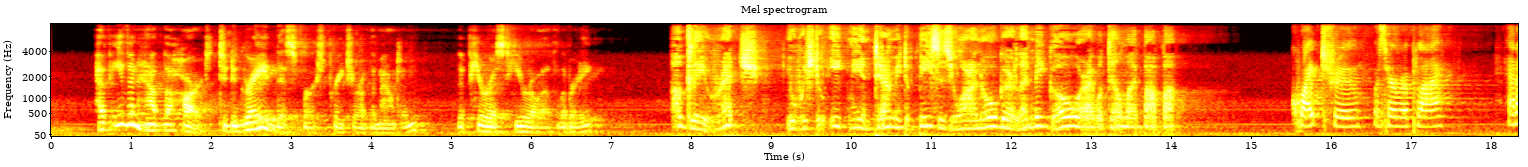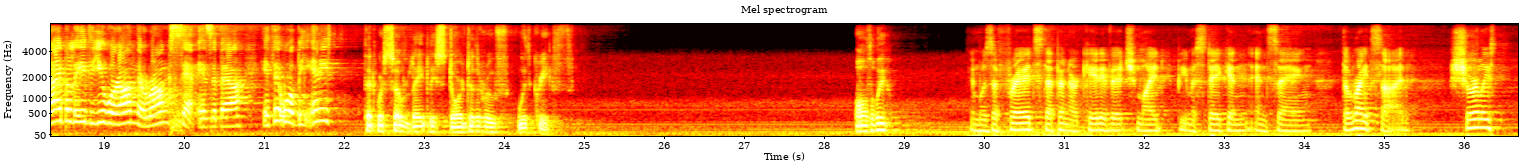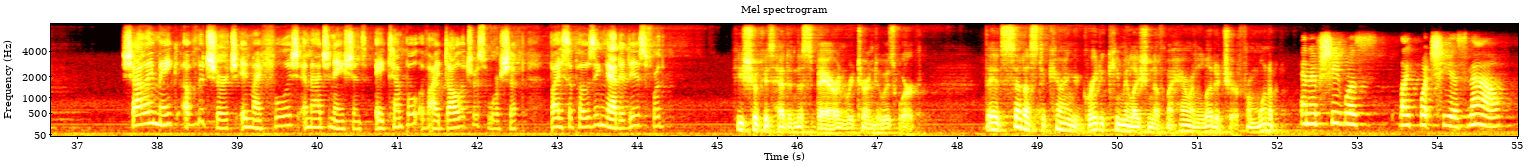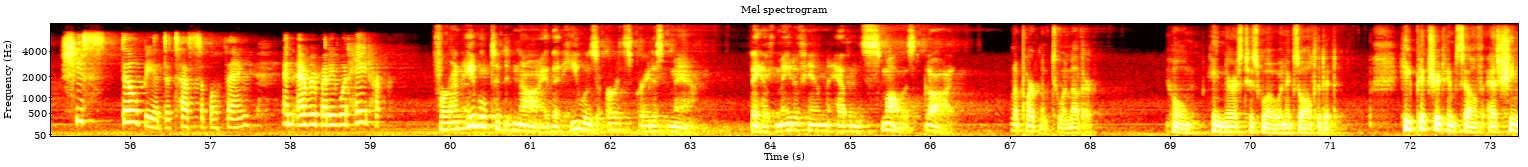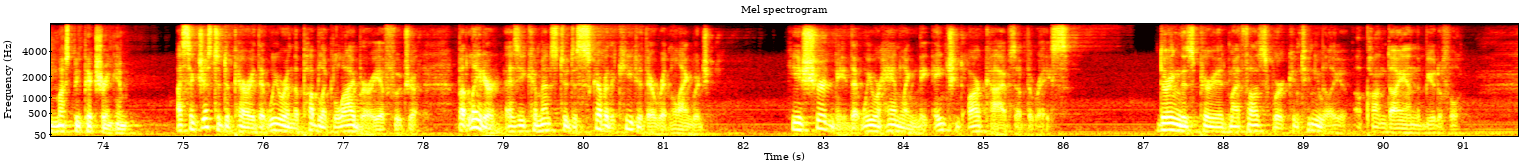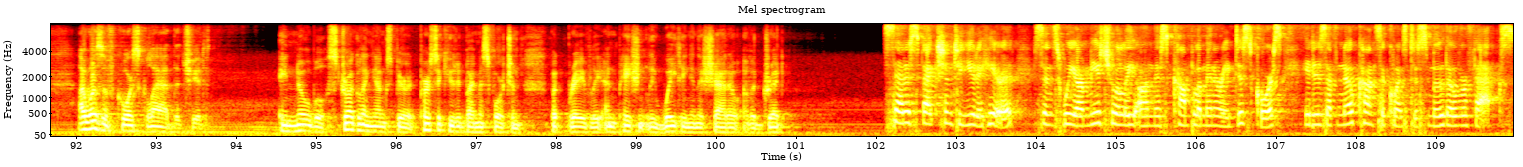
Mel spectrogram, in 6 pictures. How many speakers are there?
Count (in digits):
8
